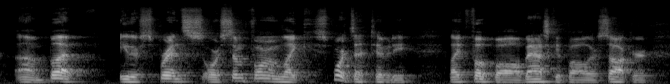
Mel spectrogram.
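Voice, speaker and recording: A man talks at a moderate pace with a slight Southern US accent. His intonation stays fairly even. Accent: slight Southern picked up. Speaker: podcast co-host. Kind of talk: casual chat.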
